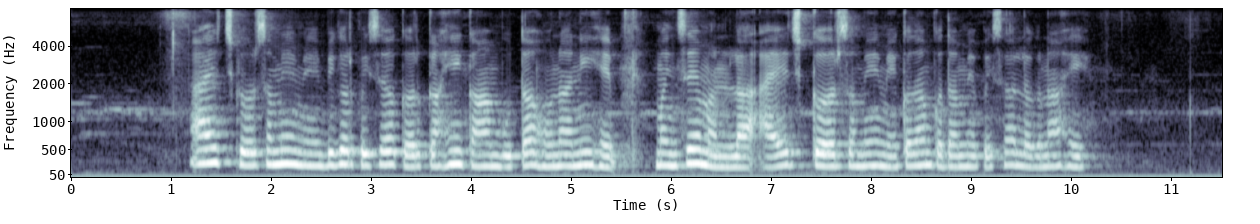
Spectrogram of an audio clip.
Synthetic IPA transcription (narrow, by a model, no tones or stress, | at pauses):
aːɪd͡ʒkəɾsəməjmẽbɪɡəɾpəɪsakəɾkəɦĩkaːmbuːt̪aɦoːnanĩɦɛːmə̃nsemənlaʔaːɪd͡ʒkəɾsəməjmẽkəd̪əmkəd̪əmːẽpəɪsaləɡnaɦɛː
